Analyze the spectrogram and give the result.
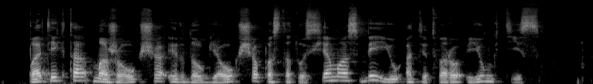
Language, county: Lithuanian, Kaunas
